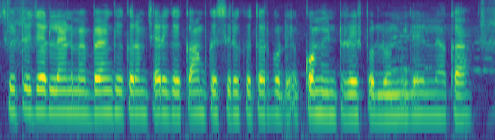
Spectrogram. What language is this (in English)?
Bhojpuri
